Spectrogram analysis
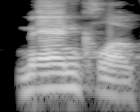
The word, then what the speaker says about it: Manclo: I even asked how to pronounce his name, and Manclo.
